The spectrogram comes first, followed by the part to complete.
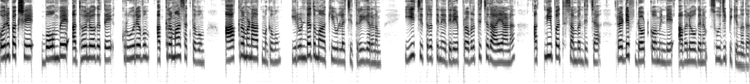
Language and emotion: Malayalam, neutral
